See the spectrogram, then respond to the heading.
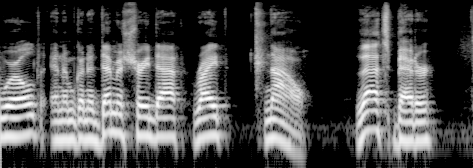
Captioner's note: finger snap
